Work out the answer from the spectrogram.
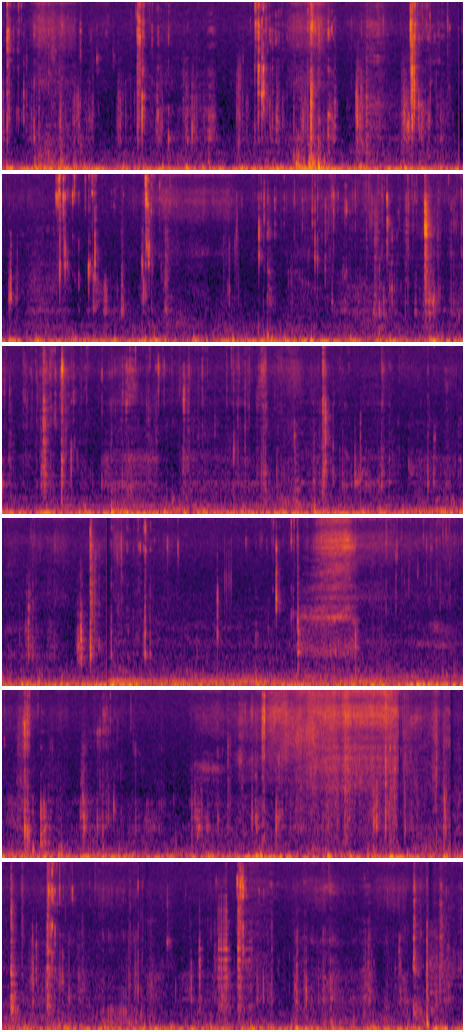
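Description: Close-miked chewing and biting of a mouthful of rice and curry, eaten by hand: an irregular run of short mouth clicks and squelches.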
